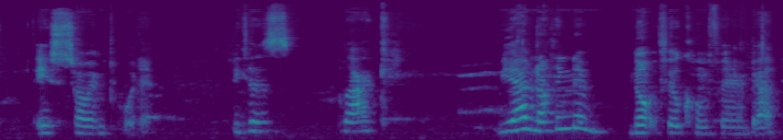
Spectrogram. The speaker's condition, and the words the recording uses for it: No condition.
